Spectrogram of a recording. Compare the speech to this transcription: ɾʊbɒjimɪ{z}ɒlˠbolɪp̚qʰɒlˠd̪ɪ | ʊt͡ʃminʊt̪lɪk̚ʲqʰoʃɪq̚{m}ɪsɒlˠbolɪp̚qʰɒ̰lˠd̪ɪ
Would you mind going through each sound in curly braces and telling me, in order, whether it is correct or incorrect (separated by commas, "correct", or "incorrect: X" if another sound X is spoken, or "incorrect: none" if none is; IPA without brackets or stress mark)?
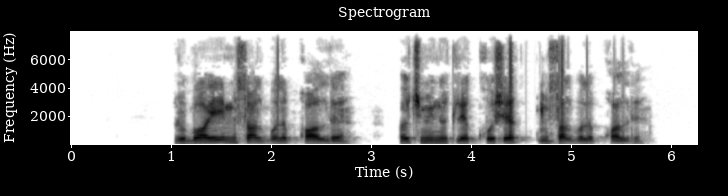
incorrect: s, correct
